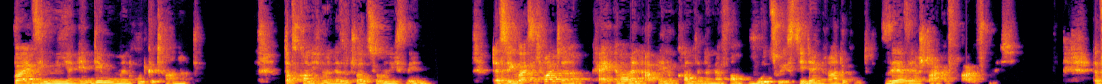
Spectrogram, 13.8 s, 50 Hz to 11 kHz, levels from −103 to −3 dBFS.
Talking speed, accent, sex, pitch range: 190 wpm, German, female, 175-215 Hz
